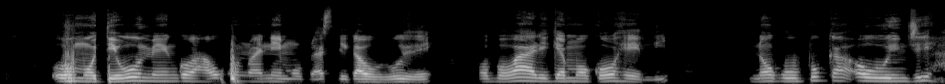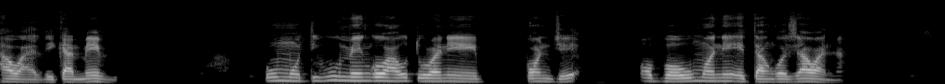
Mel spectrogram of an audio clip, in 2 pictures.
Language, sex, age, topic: Oshiwambo, male, 18-24, agriculture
